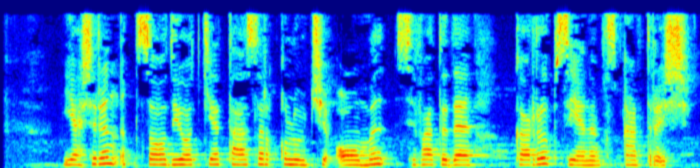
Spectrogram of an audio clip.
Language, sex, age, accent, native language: Uzbek, female, 19-29, Farg'ona, Uzbek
